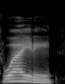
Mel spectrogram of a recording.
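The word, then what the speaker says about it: Weide: Today I learned it's pronounced Whitey.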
